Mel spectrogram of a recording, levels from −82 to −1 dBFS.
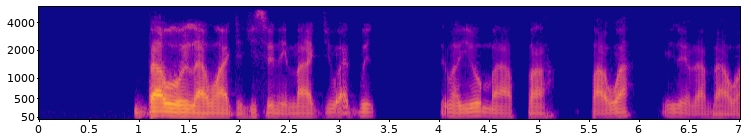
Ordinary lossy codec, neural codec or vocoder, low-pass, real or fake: Opus, 32 kbps; codec, 16 kHz, 1.1 kbps, Voila-Tokenizer; 5.4 kHz; fake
